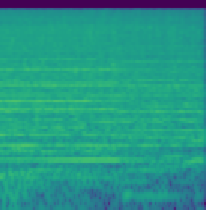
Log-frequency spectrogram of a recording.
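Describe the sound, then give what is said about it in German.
Water dripping and pattering steadily like light rain, a dense, even spatter that continues for the whole stretch with no one speaking. “Aber woher kommt dieses Wasser?”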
